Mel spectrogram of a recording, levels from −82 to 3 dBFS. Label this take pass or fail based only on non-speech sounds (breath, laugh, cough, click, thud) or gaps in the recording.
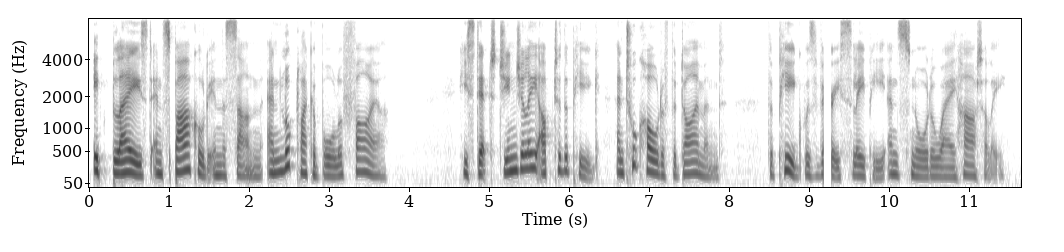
fail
